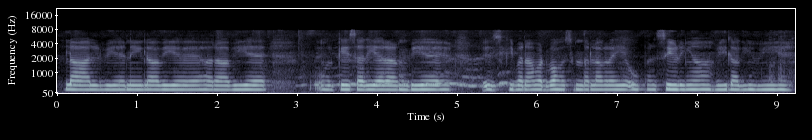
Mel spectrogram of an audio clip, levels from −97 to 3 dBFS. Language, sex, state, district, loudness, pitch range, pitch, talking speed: Hindi, female, Chhattisgarh, Kabirdham, -32 LUFS, 200-210 Hz, 205 Hz, 180 wpm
